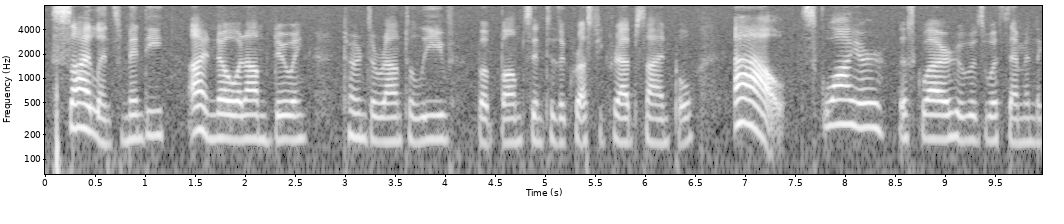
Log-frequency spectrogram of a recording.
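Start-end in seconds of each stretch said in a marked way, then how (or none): 0.1-2.6 loud royal command; commanding shout. Acted. Neptune commands his daughter. 6.9-8.4 loud high yelp of pain; pained yell. Acted. Neptune hits the pole.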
